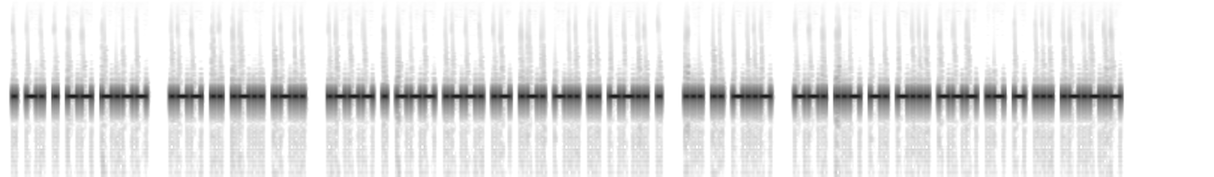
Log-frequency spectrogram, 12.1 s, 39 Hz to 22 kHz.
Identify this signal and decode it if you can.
Morse code, heard as a keyed tone, about 36 wpm, 700 Hz. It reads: ENEMY WILL JEOPARDIZE SIX GUNBOATS.
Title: Pangram Challenge v2 - 35wpm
